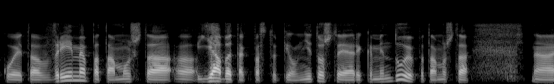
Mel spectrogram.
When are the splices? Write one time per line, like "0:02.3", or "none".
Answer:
0:02.0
